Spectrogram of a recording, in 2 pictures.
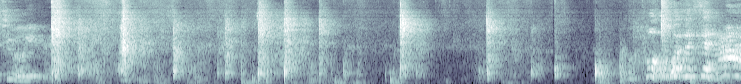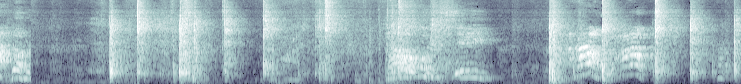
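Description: Hockey sticks clack and scrape on a hard floor.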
